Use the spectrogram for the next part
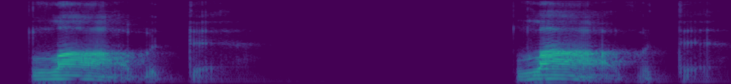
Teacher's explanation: Igual esta lista, todos terminan en sonidos sonoros. El ED se pronuncia con D. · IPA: /d/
